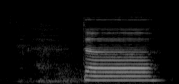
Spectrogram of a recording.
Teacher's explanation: تا کا مخرج کیا ہے؟ زبان کی نوک اور ثنایا اولیہ کی جڑ۔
